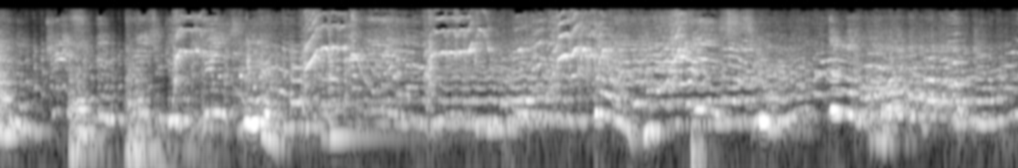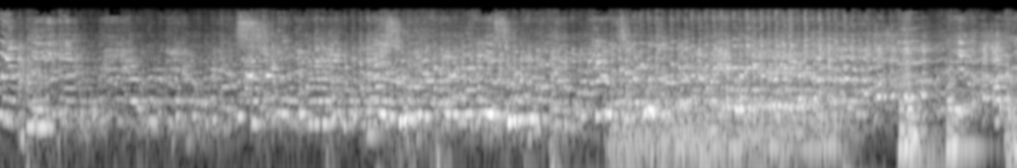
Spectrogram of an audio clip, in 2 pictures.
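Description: Free-improvised music for viola, violin, cello and a woman's voice: bowed strings play sliding, shifting pitches while the woman sings. Lower cello notes come in about sixteen seconds in.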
